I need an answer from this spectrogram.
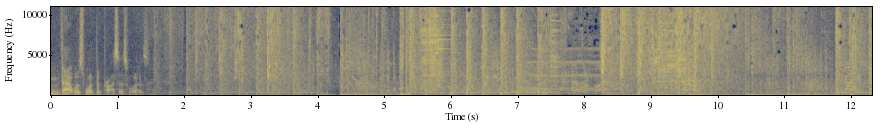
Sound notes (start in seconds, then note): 1.5 gunshots; 5.1 explosion; 6.0 gunshots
